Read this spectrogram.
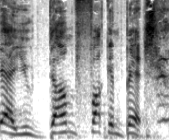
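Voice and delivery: slow, drawn-out scornful curse; exasperated insult. Retold or imitated. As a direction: drag out the insult in disbelief. Angry at niece in Everglades.

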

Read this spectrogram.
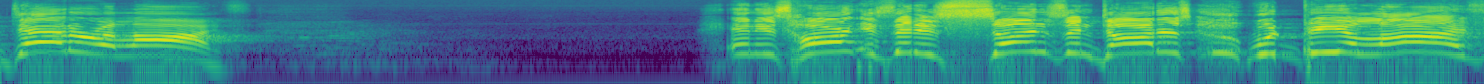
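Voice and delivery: high, loud preacher's cry; loud high impassioned preaching; preaching at full force. Acted. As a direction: build it to a climax. Preaching climax.

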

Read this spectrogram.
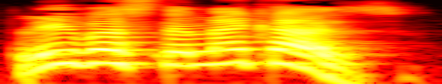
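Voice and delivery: high, loud shout. Acted. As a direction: yell it after her. Shouting after closing door.

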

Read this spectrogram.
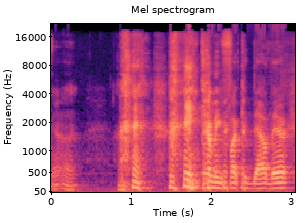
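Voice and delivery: cocky laughing taunt from the pillar; laughing defiance. Retold or imitated. Defiant protester refusing cop.

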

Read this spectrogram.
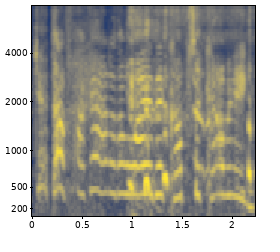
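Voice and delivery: mock yell. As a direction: shout the fans out of the way. Band yelling at fans.

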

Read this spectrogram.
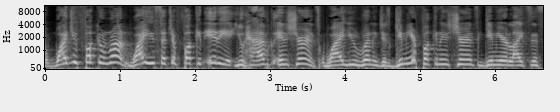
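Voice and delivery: high-pitched mock rage; furious yelling. Girlfriend confronting the hit-and-run driver, mock furious yell. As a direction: yell it at the driver who fled. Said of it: "so I'm Melissa".

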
